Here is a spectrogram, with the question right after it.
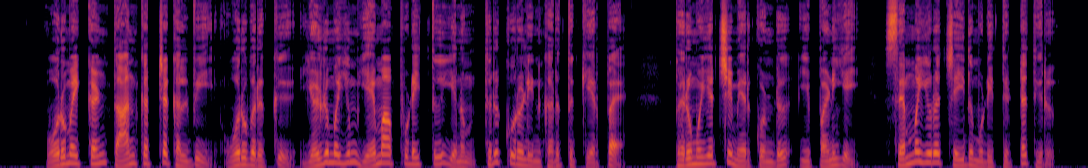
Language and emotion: Tamil, neutral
